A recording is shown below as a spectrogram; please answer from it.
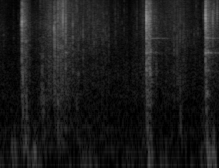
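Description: Machete blade chopping into soil: a sharp strike just after the start and a louder one about a second and a half in, with a lighter scrape of dirt between.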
